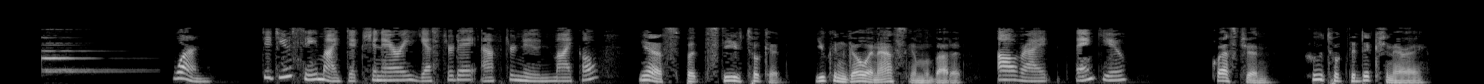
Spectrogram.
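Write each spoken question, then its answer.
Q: Who took the dictionary?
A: Steve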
